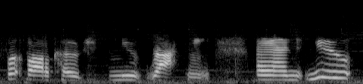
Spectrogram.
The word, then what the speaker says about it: Knute: coach Knute Rockne and new actually or canoe I'm sorry that's the way that I learned that it was now pronounce but he actually used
